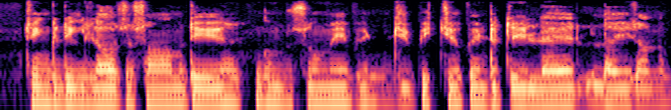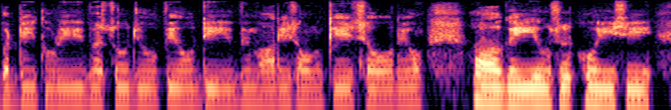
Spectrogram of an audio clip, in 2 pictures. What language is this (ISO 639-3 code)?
pan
